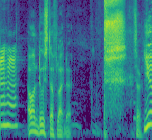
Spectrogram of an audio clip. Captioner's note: exhales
